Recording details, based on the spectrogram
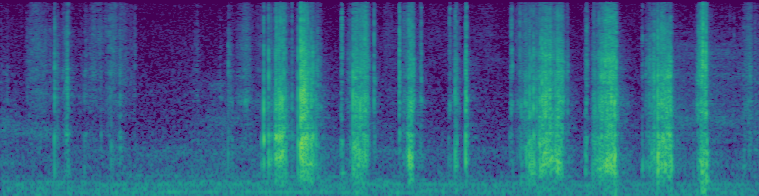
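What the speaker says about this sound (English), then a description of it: "Now I'm going to edge distress this. It's watercolor paper, so it will be a little bit tougher, and I'm only doing it on the sides." A distressing tool scrapes along the side edges of tough watercolor paper in a run of short, rasping strokes, close and fairly quiet, with small ticks between passes.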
